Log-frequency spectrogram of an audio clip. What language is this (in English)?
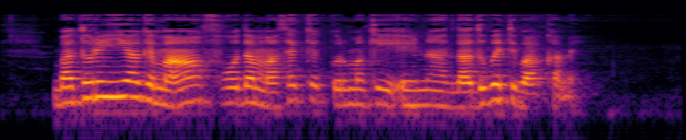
Divehi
